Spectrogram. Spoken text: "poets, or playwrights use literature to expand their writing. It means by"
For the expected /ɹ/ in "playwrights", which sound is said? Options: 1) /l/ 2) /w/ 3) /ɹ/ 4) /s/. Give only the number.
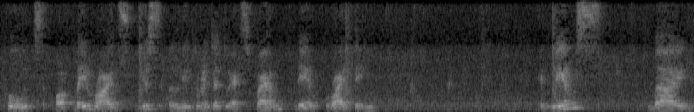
3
